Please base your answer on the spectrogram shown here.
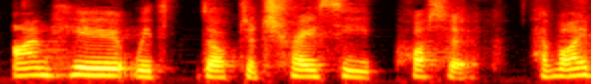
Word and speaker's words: Potterf: it's another episode I'm here with Dr Tracy Potter have I pronounced that correct Tracy yes you did good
